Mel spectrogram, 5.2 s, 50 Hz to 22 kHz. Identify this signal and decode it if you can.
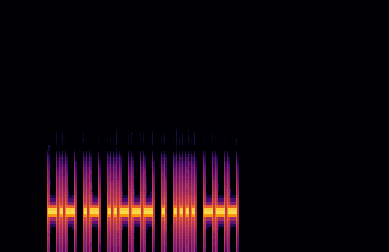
Morse code, heard as a keyed tone, about 30 wpm, 700 Hz. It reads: KA2EHO
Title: USA Call Signs 30wpm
